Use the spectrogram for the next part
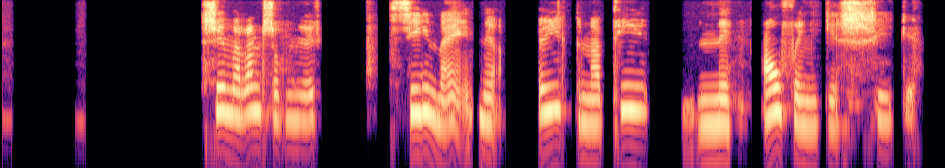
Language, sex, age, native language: Icelandic, female, 40-49, Icelandic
